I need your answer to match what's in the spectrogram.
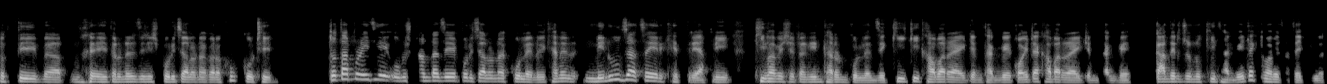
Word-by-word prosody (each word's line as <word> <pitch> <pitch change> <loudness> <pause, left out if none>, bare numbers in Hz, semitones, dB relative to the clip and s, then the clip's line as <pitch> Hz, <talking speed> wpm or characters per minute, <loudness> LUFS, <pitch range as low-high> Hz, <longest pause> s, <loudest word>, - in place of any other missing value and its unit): সত্যিই 135 +1 +2 0.2
আ - - +2 0.5
এই 115 - +2
ধরনের 125 +1 +1
জিনিস 125 -1 -1
পরিচালনা 115 -2 +2
করা 110 -1 +1
খুব 190 - -4
কঠিন। 115 -2 +1 0.6
তো 205 - +5
তারপর 245 0 +3
এই - - -4
যে, 215 - +2
অনুষ্ঠানটা 170 +1 -1
যে 175 - +5
পরিচালনা 145 -3 +1
করলেন, 125 -5 +2
ওইখানের 135 +5 -1 0.3
মেন্যু 160 +9 +2
যাচাইয়ের 180 -8 +3
ক্ষেত্রে 110 -3 -4
আপনি 110 +3 -2 0.4
কিভাবে 135 -3 +3
সেটা 120 -1 -1
নির্ধারণ 115 -1 0
করলেন 100 -1 +1
যে, 105 - +2
কী, 145 - 0
কী 150 - +3
খাবারের 115 -1 +4
আইটেম 105 +1 -1
থাকবে? 105 +1 +1
কয়টা 115 +5 +3
খাবারের 115 -3 +2
আইটেম 95 -1 -3
থাকবে? 95 +1 -1 0.3
কাদের 130 0 +4
জন্য 125 -1 -1
কী 130 - +1
থাকবে? 105 +1 -2
এটা 205 - +1
কিভাবে 125 -4 +1
যাচাই 100 -2 -3
করলেন? 95 0 -7
120 Hz, 200 wpm, -24 LUFS, 110-145 Hz, 0.6 s, তো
